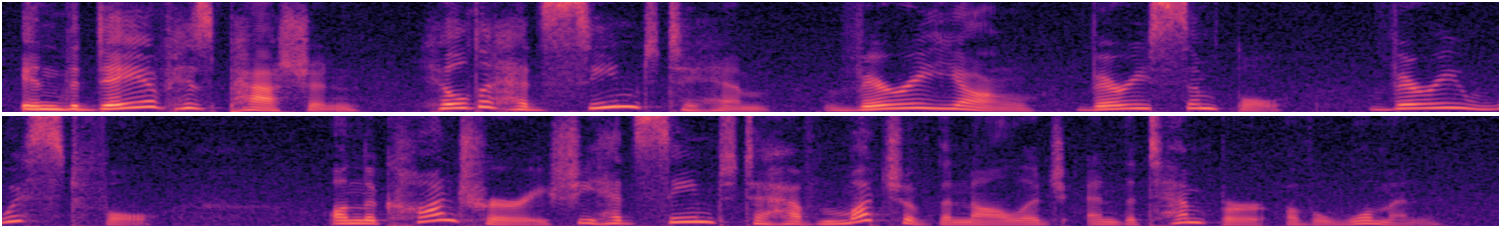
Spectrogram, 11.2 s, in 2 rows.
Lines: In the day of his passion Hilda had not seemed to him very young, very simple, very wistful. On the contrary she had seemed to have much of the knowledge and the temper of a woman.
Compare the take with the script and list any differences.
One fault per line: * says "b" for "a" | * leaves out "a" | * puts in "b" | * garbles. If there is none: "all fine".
* leaves out "not"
